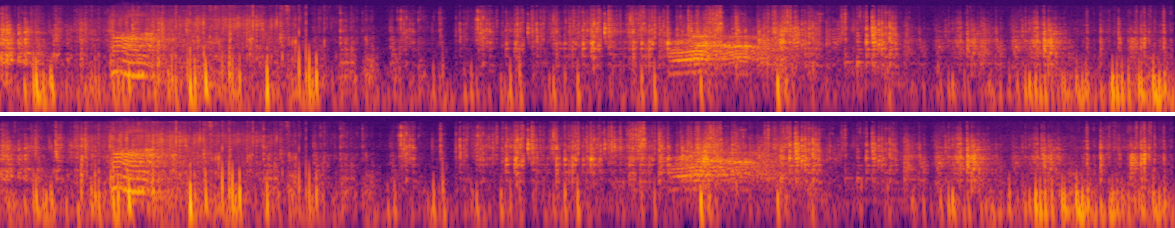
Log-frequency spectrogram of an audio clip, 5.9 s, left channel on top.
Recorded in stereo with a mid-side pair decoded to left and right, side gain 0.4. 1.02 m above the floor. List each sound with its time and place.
0.6 s laughter: 15° right, 2 m
3.4 s a cat meowing: 50° left, 1.9 m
